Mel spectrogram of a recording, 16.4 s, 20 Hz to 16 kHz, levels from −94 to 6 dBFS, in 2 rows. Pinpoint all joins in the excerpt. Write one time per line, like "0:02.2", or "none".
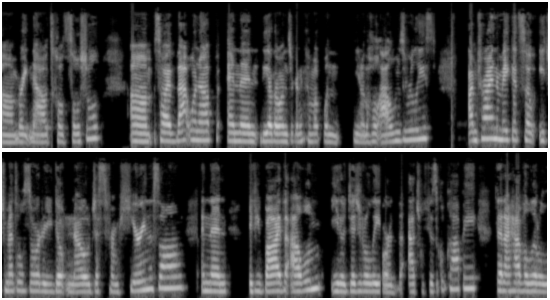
0:06.8
0:11.1
0:13.8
